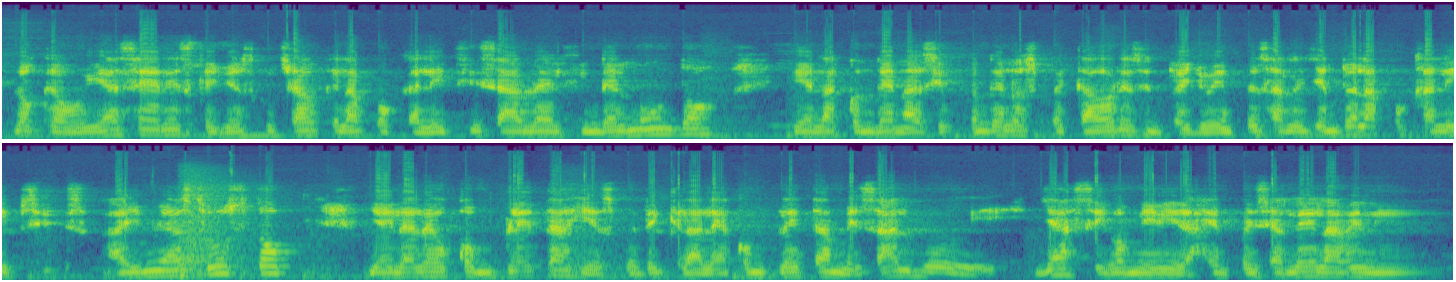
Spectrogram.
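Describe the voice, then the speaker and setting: A man's voice: medium pitch, fast talker, sharp tone, husky, low-quality recording. A man with a Colombian accent giving an earnest personal faith testimony, voicing his own past thoughts as he tells the story. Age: adult, with a son. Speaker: church member giving testimony.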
